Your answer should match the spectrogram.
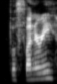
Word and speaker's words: buffoonery: Number one, the buffoonery. How do you say buffoon? A clown. – Buffoonery. – Thank you.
